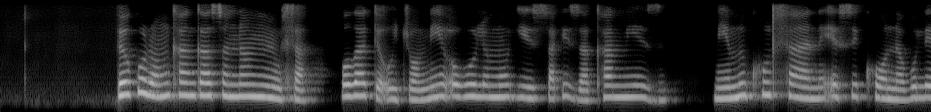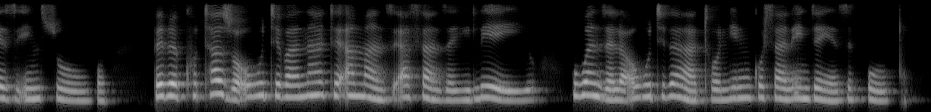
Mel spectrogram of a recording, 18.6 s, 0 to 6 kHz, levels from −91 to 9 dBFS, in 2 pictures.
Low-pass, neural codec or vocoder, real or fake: 5.4 kHz; codec, 24 kHz, 0.9 kbps, WavTokenizer, large speech release; fake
